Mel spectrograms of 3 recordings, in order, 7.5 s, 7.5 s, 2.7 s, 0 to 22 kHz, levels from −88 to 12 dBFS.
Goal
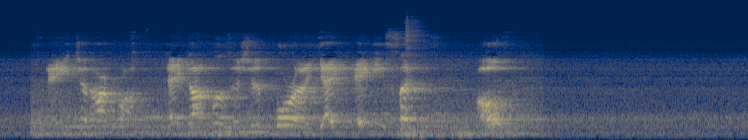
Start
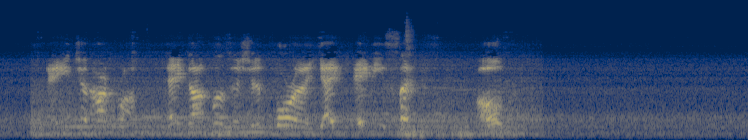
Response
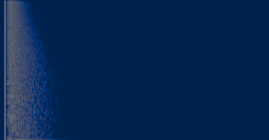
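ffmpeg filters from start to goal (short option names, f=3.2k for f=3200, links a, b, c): -filter_complex "[0:a]asplit=2[a][b];[1:a]atrim=start_sample=2205,highshelf=f=6k:g=10[c];[b][c]afir=irnorm=-1:irlink=0,volume=-12.5dB[d];[a][d]amix=inputs=2:normalize=0"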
